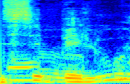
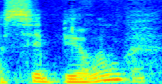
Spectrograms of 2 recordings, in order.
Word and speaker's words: Sepelou: Le choix du lieu, la colline Sepelou, ne prononcez surtout pas Sepérou, n'est pas anodin. C'est en effet ici que les Kalina ont combattu les premiers Européens.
